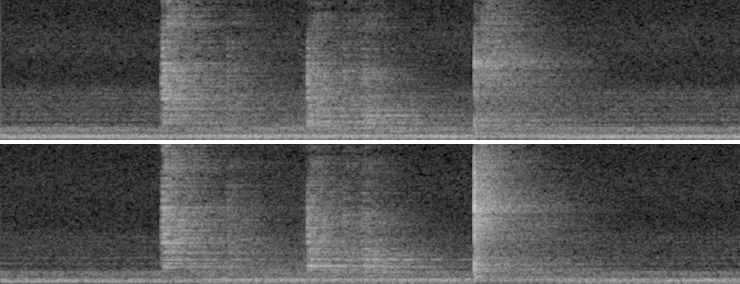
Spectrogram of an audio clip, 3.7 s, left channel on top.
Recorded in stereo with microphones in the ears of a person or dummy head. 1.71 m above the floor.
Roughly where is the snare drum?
Right.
